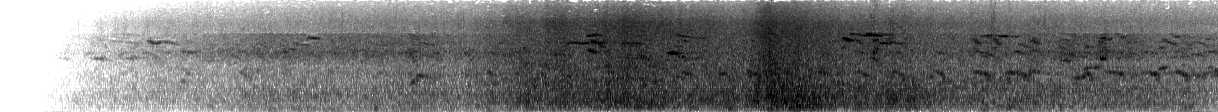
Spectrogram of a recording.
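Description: Seagulls calling, many short cries, over the steady wash of surf. The sound fades in from silence about a second in, and a wave surges loudest near the middle.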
